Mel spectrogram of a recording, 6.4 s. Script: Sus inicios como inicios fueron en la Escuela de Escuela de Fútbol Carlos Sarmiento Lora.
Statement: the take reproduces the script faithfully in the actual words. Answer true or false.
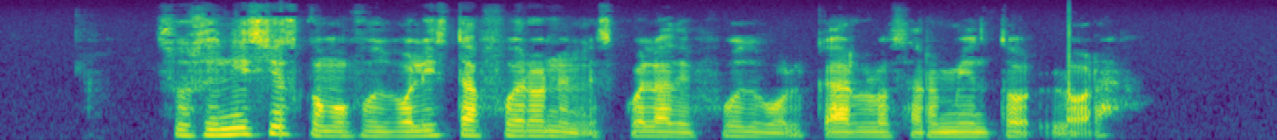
false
